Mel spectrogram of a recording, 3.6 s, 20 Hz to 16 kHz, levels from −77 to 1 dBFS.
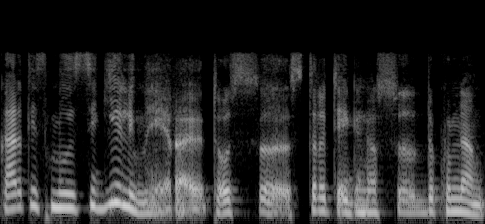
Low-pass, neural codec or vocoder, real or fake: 7.2 kHz; codec, 16 kHz, 1 kbps, X-Codec, HuBERT features, trained on general audio; fake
